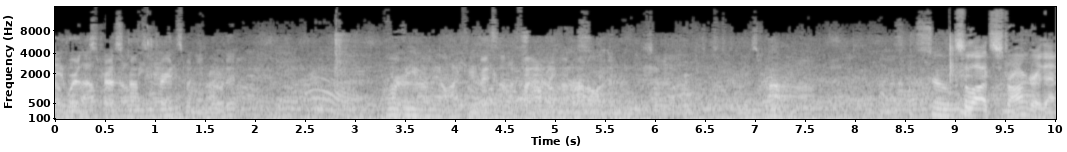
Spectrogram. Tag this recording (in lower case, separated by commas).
speech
